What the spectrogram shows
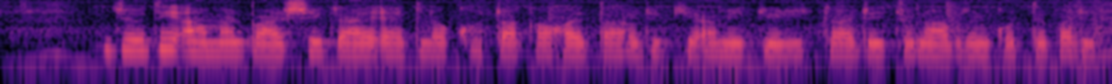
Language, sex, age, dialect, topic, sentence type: Bengali, female, 25-30, Rajbangshi, banking, question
